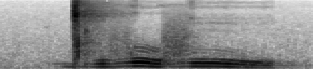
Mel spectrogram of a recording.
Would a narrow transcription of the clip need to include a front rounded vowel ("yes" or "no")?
no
